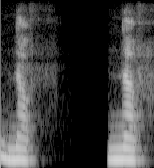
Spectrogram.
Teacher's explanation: जब हम फा पढ़ेंगे तो इसमें इसकी जो फा की हवा की क्वालिटी है हम्स, उसको हम जाहिर करेंगे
